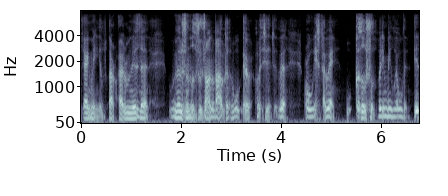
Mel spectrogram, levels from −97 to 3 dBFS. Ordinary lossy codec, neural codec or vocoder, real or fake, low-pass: none; autoencoder, 22.05 kHz, a latent of 192 numbers a frame, VITS, trained on many speakers; fake; 7.2 kHz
